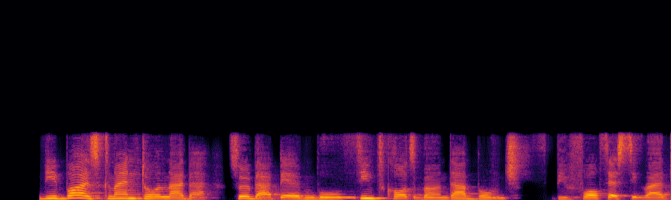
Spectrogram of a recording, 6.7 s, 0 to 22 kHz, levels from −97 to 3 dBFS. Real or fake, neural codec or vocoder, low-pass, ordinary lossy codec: fake; codec, 16 kHz, 0.5 kbps, X-Codec, HuBERT features, trained on balanced general audio; 7.2 kHz; none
